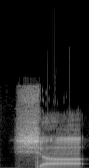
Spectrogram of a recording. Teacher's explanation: اب یہ شین کھڑا زبر شا اور شین زبر الف شا، دونوں کی مقدار ایک ہی ہے، لمبا کرنے کی مقدار دونوں کی ایک ہی ہے، ایک الف کی مقدار کے برابر کھڑا زبر کو بھی لمبا کریں گے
